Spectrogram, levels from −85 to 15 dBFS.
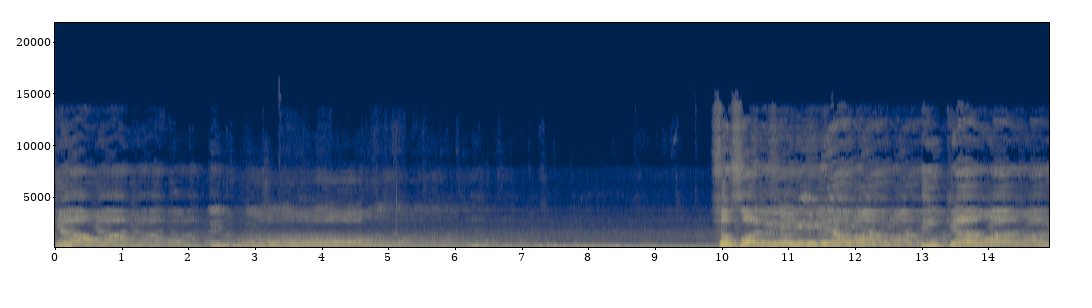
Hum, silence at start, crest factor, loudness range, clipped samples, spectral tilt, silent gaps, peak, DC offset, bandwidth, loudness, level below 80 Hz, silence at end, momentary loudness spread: none; 0 s; 20 dB; 14 LU; under 0.1%; -6 dB/octave; none; 0 dBFS; under 0.1%; 14 kHz; -21 LUFS; -50 dBFS; 0 s; 17 LU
